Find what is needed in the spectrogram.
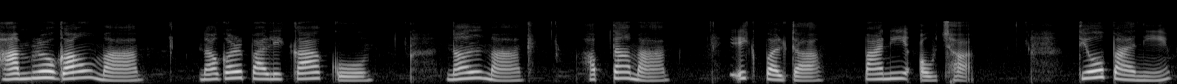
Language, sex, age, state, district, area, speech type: Nepali, female, 18-30, West Bengal, Darjeeling, rural, spontaneous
